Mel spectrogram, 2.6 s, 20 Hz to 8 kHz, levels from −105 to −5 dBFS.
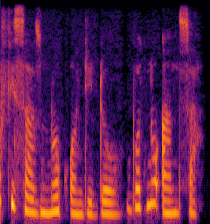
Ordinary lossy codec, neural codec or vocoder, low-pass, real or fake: none; none; 7.2 kHz; real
